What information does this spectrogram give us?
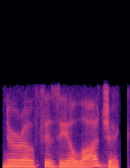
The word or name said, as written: neurophysiologic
